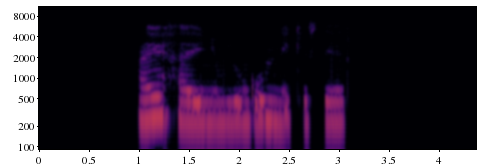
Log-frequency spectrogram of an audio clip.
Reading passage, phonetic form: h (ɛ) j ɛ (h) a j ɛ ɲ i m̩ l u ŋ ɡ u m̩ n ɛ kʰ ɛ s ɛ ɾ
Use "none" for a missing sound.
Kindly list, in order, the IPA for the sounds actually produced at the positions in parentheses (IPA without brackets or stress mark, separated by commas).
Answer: a, h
